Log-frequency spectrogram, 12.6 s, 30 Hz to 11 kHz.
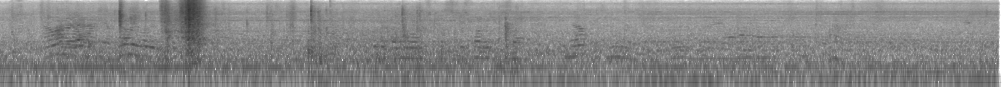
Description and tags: philadelphia cvsbroadst
Inside the CVS on Broad St by the stadiums in Philadelphia recorded with DS-40 and edited in Wavosaur.
city, philadelphia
